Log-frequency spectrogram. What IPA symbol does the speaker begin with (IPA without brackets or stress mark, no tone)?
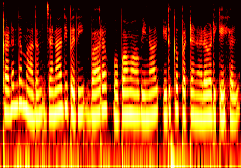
k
